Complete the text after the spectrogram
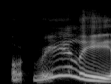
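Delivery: high, slow mock surprise; to his cousin, mock-surprised and sarcastic; sarcastic disbelief. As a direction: drip with sarcasm.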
